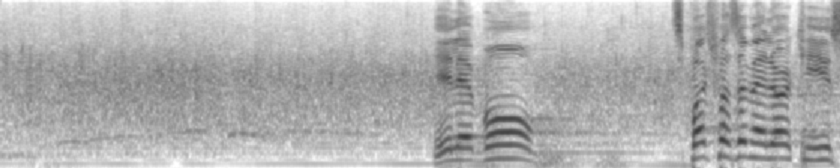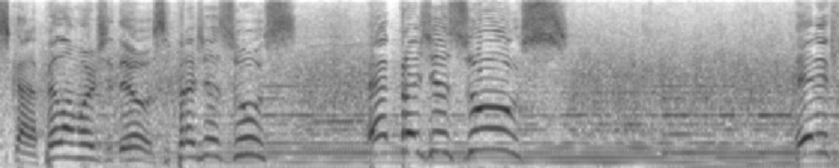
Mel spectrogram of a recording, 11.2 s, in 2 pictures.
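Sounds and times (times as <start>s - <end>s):
audience applause: 0.0s - 11.1s
speech: 2.9s - 3.9s, 4.5s - 9.6s, 10.9s - 11.1s.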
